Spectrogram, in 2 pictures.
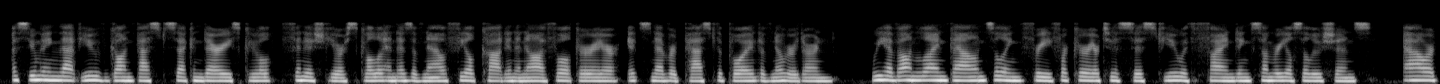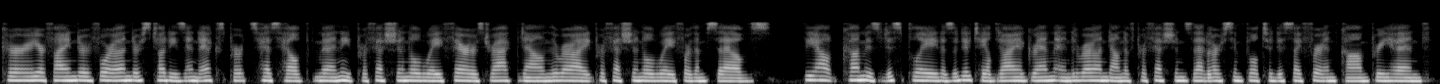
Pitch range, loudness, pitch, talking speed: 165-180 Hz, -16 LUFS, 170 Hz, 175 wpm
